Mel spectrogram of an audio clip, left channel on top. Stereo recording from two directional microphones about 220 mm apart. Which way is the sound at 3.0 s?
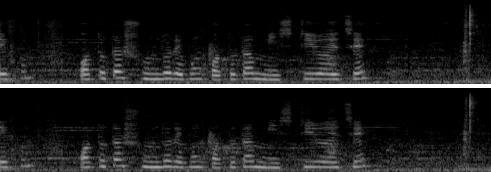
45° left (ahead or behind).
